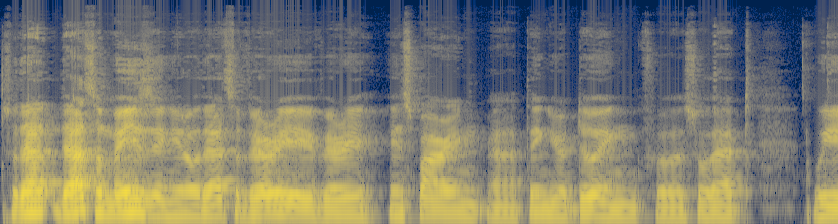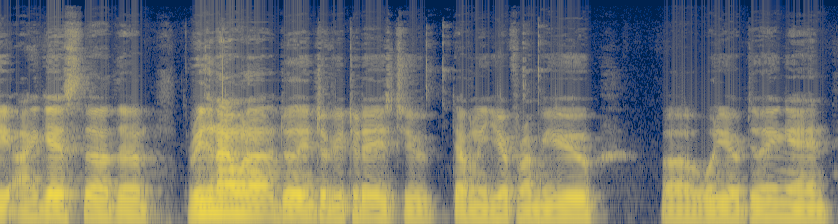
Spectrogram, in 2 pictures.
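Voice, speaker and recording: A man's voice: mid-range voice, flat delivery, normal speed. A man from Nepal hosting a podcast interview, rambling and repeating words as he frames his questions. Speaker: podcast host.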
